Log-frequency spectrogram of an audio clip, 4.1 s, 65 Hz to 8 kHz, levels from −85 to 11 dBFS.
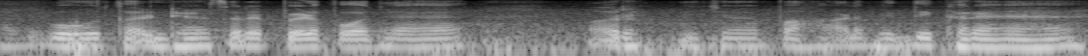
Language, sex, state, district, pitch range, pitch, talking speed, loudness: Hindi, male, Chhattisgarh, Bilaspur, 140-150 Hz, 145 Hz, 235 wpm, -16 LUFS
